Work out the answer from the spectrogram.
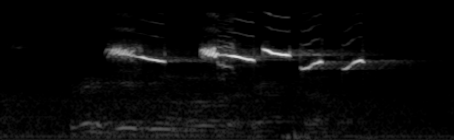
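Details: Double-collared seedeater giving a brisk burst of high, sweet whistles, mostly downslurred notes run together in about a second and a half, with faint lower sounds underneath.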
